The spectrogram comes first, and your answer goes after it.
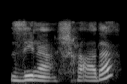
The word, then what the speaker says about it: SinnerSchrader: easier so i'm a principal product designer at cinesrada in german is pronounced zinashada and this is one of accenture's interactive creative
